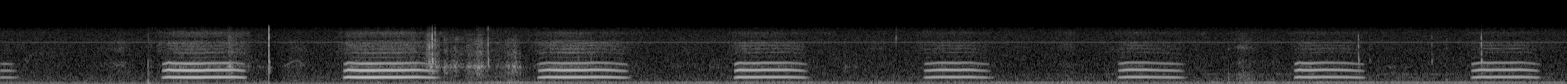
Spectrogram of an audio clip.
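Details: 4-week-1-day-old baby girl asleep: soft, evenly spaced humming grunts, about one every two seconds; normal newborn sleep noises.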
